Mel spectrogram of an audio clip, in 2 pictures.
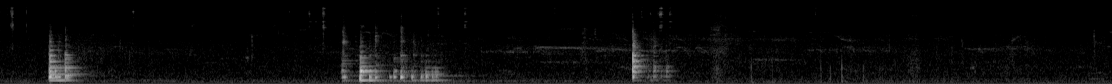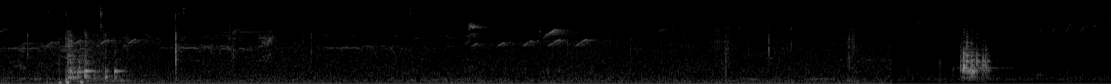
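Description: A woman speaks in short bursts nearby.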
